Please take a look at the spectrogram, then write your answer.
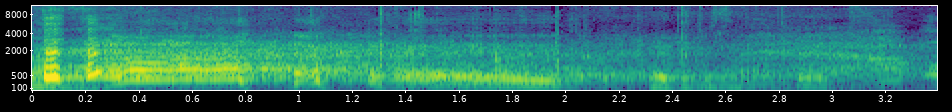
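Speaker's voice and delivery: big high burst of laughter; loud laugh. Real, not acted. Preacher laughing hard at his own tease, loud high laugh.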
